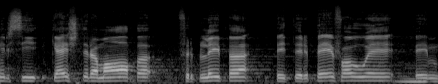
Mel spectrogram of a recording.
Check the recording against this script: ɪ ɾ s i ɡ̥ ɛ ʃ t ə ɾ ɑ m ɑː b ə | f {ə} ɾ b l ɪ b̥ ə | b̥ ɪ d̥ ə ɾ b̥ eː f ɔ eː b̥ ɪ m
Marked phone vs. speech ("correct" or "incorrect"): correct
